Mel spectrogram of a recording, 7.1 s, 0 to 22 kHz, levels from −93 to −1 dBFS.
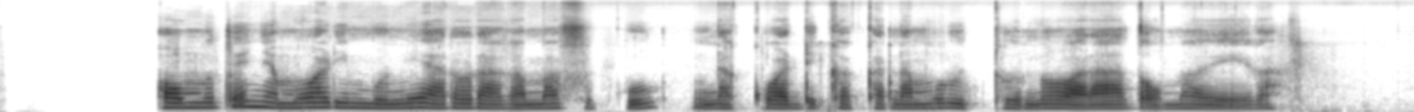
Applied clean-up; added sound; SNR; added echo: neural mask model DeepFilterNet 3.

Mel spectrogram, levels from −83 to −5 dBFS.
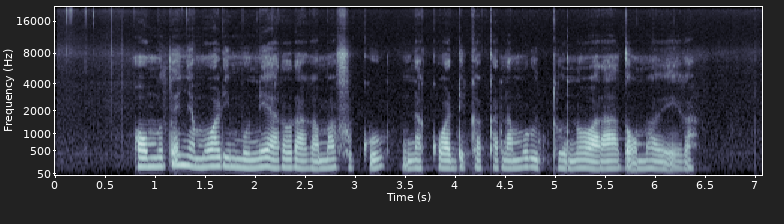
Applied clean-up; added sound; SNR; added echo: none; none; none; none.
